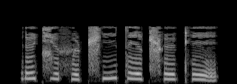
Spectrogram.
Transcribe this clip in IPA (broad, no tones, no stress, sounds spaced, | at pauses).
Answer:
ɾ ʏ t͡ɕ ʏ f ʏ ʈ͡ʂʰ i t e ʈ͡ʂʰ ø kʰ e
